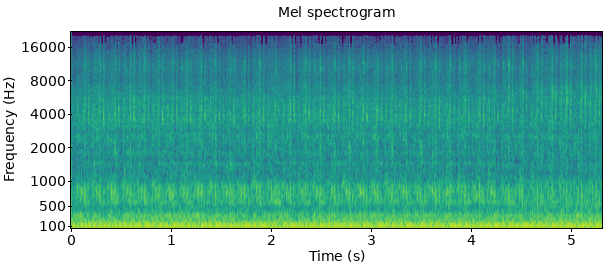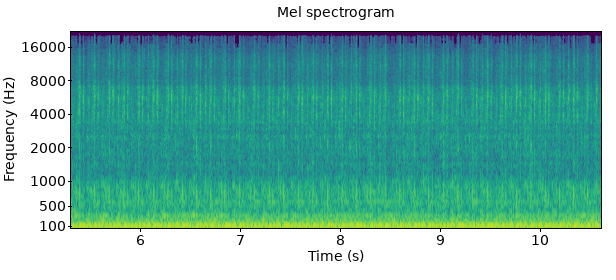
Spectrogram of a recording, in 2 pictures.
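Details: 1966 Ford Fairlane GTA after fitting a new starter, replacing the wrong one that hit the new flywheel: strong, steady low idle with even loping beat for ten seconds, no grinding or ticking; normal idle.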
